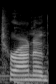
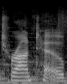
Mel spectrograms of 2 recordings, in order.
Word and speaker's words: Toronto: I'm also ashamed that you said Toronto the right way and I overpronounced it Toronto, but you, you don't say that last T.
